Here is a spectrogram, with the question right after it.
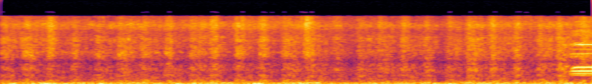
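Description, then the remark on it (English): A train rumbles past, a loud, steady low roar with rattling clatter that holds for several seconds, and a tonal horn-like note begins right at the end. “Yes, they're big fans of trains,”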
